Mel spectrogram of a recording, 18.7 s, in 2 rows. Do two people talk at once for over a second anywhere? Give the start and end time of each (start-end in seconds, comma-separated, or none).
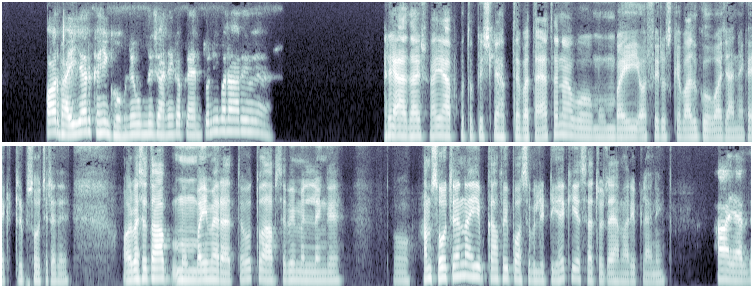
none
